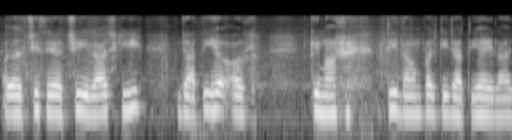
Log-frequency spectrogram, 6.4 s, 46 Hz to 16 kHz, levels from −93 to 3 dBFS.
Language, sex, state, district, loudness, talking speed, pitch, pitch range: Hindi, male, Uttar Pradesh, Jyotiba Phule Nagar, -14 LUFS, 150 wpm, 150 Hz, 145-165 Hz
